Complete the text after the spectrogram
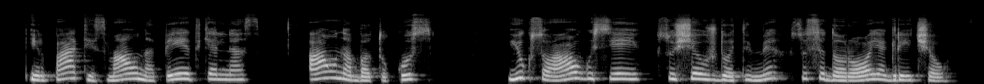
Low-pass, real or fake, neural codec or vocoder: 10.8 kHz; real; none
